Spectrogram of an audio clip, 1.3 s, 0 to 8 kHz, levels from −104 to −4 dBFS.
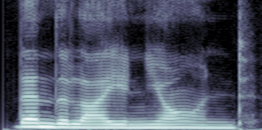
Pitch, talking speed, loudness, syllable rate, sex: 190 Hz, 185 wpm, -17 LUFS, 4.2 syllables/s, female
